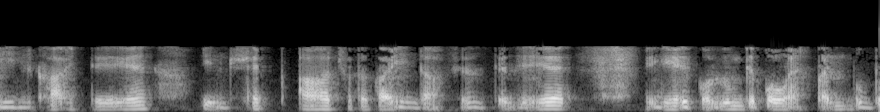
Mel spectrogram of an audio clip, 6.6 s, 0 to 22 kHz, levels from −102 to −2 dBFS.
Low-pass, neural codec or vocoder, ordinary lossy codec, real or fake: 7.2 kHz; autoencoder, 22.05 kHz, a latent of 192 numbers a frame, VITS, trained on one speaker; AAC, 16 kbps; fake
